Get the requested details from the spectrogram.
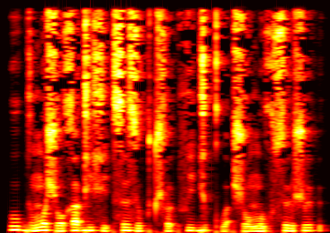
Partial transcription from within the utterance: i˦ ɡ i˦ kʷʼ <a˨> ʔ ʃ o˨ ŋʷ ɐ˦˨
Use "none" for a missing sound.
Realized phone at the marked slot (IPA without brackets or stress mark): a˨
